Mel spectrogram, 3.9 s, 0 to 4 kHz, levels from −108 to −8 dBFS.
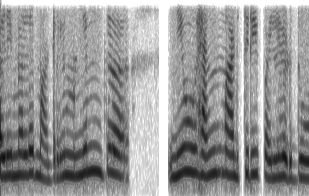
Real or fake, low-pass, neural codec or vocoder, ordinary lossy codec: real; 3.6 kHz; none; none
